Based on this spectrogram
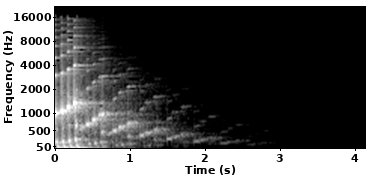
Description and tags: Retro Game Sounds SFX 200
pickup, weapon, electric, fx, soundeffect, sounddesign, retrogame, sound, shoot, gun, sci-fi, sfx, effect, freaky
